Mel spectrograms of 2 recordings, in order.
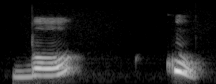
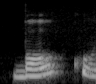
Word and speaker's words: beaucoup: Bo-cu. Bo-cu. Então é o som de O e depois na última sílaba um som de U. Que vão vir dessas vogais aí, né? Tanta vogal, mas dois sons. Boku.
